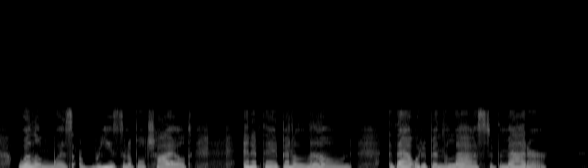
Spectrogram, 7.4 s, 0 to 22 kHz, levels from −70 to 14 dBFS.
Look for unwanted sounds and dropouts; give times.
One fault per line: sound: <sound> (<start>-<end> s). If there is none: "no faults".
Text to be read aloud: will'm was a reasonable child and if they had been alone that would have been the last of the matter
no faults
